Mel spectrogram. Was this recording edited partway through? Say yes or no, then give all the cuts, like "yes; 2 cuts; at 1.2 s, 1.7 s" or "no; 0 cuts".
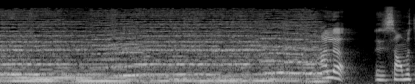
yes; 1 cut; at 3.2 s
